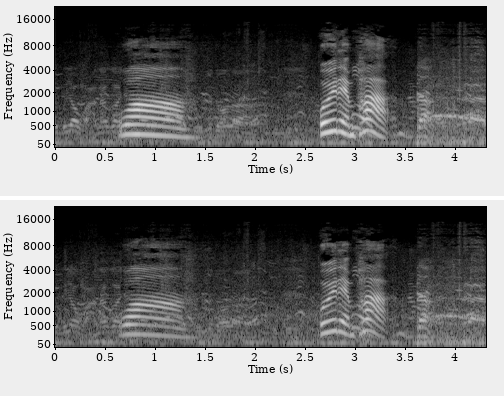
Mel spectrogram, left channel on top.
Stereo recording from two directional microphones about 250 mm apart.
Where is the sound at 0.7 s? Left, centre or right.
Centre.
